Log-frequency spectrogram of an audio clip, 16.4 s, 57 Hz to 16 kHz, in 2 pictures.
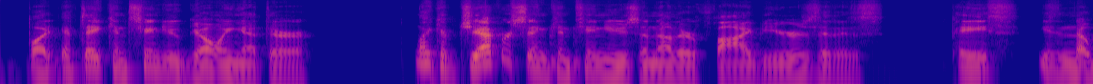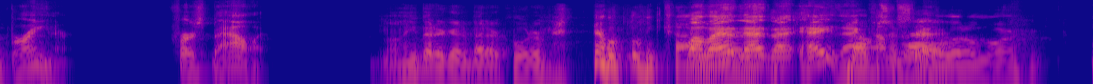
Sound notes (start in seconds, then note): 12.3 laughs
